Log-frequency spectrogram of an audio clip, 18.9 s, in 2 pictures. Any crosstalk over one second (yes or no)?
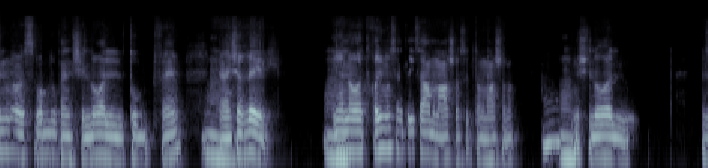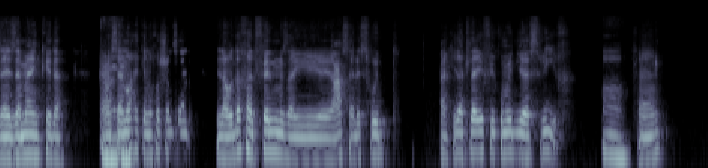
no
